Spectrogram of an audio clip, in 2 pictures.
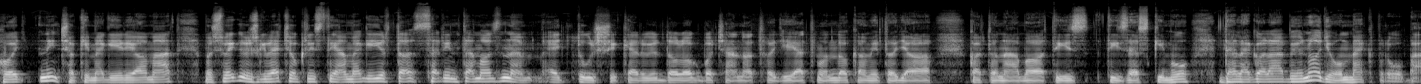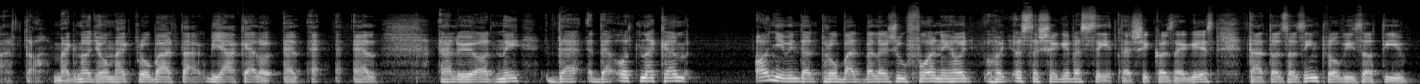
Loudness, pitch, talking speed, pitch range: -17 LUFS, 120 Hz, 130 wpm, 105-135 Hz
